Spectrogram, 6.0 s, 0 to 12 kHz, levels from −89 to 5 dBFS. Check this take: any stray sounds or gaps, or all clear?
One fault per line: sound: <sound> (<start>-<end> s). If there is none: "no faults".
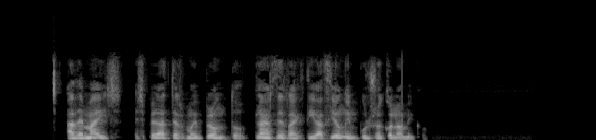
no faults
